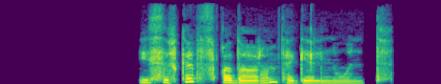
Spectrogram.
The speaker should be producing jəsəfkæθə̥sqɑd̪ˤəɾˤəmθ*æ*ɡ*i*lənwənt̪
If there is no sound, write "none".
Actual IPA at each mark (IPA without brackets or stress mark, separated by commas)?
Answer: æ, æ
